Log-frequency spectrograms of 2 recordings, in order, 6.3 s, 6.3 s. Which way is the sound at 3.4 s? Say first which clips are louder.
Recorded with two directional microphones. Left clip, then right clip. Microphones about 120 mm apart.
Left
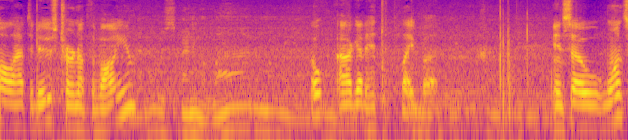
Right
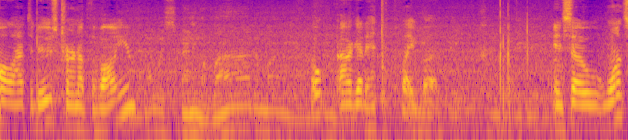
Left 8 dB; 25° left (ahead or behind).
